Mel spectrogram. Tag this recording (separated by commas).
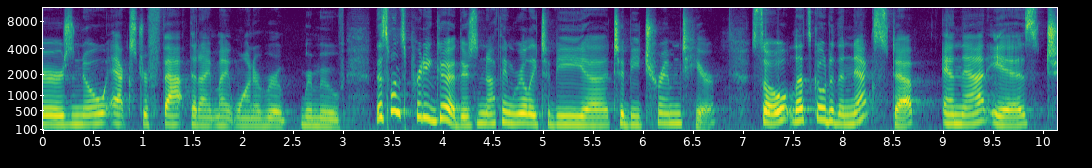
Speech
